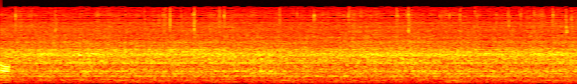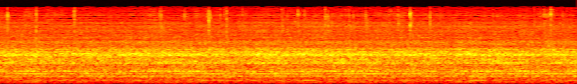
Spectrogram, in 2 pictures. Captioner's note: machine Noise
